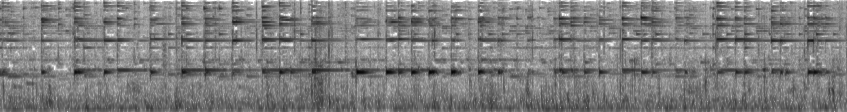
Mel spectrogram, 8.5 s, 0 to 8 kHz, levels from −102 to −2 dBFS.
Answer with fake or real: real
